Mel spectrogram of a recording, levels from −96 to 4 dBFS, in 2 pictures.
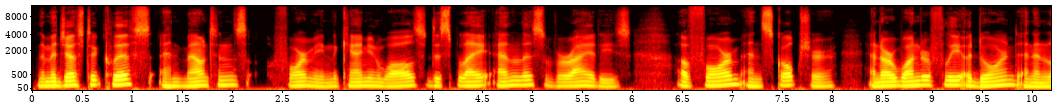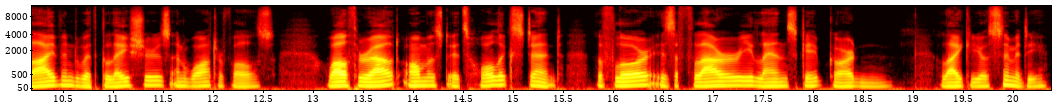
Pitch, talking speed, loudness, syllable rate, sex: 125 Hz, 120 wpm, -21 LUFS, 4.4 syllables/s, male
